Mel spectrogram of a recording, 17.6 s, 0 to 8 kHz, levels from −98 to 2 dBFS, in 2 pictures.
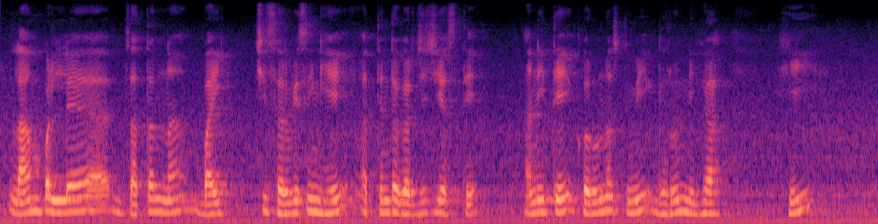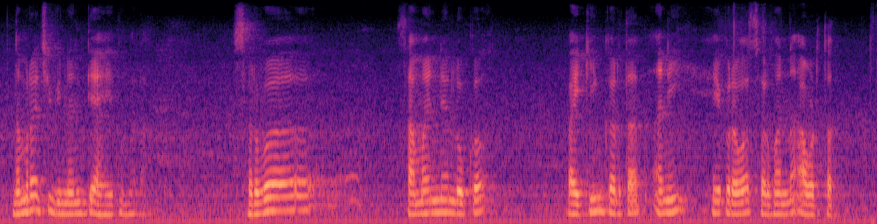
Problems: none marked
